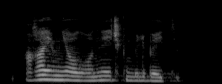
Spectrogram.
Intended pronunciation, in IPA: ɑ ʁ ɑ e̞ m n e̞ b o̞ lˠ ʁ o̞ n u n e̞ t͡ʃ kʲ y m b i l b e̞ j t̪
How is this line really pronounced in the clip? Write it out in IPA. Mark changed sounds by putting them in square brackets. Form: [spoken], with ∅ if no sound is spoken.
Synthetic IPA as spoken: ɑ ʁ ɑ e̞ m n e̞ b o̞ lˠ ʁ o̞ n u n e̞ t͡ʃ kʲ [i] m b i l b e̞ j t̪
